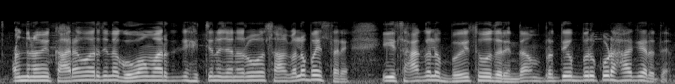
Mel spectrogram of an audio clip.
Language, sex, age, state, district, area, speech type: Kannada, male, 18-30, Karnataka, Uttara Kannada, rural, spontaneous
